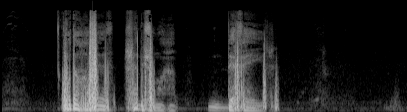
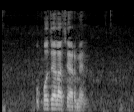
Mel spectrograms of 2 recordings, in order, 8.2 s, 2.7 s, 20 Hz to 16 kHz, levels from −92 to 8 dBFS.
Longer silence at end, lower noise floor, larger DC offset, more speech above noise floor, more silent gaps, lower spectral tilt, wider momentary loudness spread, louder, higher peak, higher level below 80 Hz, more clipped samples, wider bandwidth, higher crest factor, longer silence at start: first, 2.6 s vs 0.95 s; first, -71 dBFS vs -55 dBFS; neither; first, 48 dB vs 33 dB; neither; about the same, -5 dB/octave vs -4 dB/octave; first, 23 LU vs 15 LU; about the same, -21 LUFS vs -22 LUFS; first, 0 dBFS vs -6 dBFS; first, -44 dBFS vs -58 dBFS; neither; about the same, 11.5 kHz vs 11.5 kHz; about the same, 24 dB vs 20 dB; first, 1.15 s vs 0.05 s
